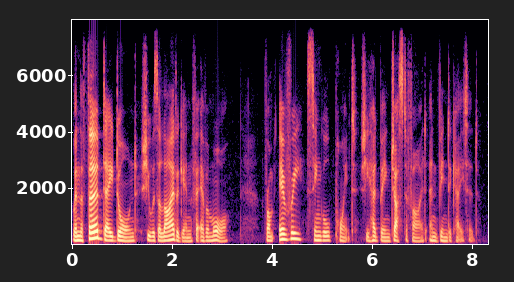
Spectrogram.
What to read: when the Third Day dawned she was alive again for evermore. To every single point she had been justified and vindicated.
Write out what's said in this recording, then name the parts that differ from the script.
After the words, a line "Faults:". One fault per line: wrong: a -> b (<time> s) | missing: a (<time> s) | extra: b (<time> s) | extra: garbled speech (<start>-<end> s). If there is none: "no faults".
when the Third Day dawned she was alive again for evermore. From every single point she had been justified and vindicated.
Faults:
wrong: To -> From (3.8 s)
